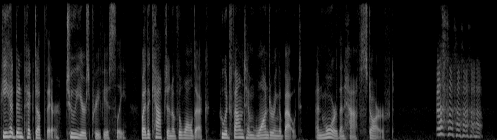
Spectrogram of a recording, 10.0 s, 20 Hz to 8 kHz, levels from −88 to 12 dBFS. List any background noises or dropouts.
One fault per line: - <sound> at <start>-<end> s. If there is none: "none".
- laugh at 8.7-9.7 s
